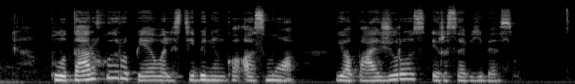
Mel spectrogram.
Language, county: Lithuanian, Vilnius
